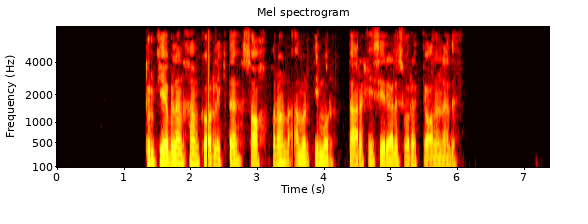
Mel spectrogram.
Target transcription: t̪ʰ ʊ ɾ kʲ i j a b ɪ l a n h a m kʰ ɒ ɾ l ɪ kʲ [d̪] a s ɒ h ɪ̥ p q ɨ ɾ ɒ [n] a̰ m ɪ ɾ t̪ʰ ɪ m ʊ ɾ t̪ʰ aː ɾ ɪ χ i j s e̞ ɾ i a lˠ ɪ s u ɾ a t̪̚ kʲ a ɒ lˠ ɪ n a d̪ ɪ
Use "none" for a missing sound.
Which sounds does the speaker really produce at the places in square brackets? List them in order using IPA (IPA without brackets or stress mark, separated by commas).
t̪, n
